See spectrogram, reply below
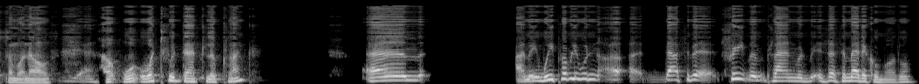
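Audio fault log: throughout: imaging from sample-and-hold upsampling. Each sample was repeated without a smoothing filter, which fits an 8 kHz to 44.1 kHz conversion. Mirrored copies of the speech spectrum result, the first at 4 to 8 kHz and about 18 dB down, heard as metallic fizz following the speech.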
